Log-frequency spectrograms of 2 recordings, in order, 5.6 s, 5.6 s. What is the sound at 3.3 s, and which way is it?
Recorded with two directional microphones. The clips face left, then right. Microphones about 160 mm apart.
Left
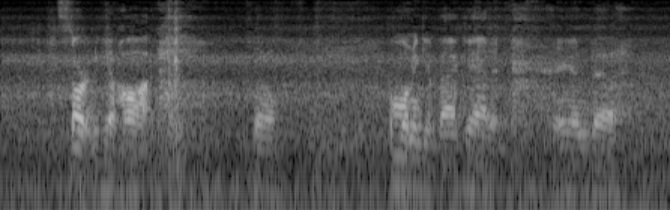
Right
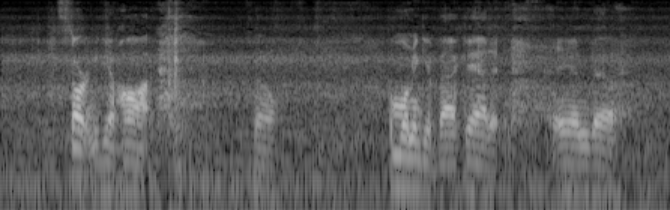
Speech, centre (ahead or behind).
